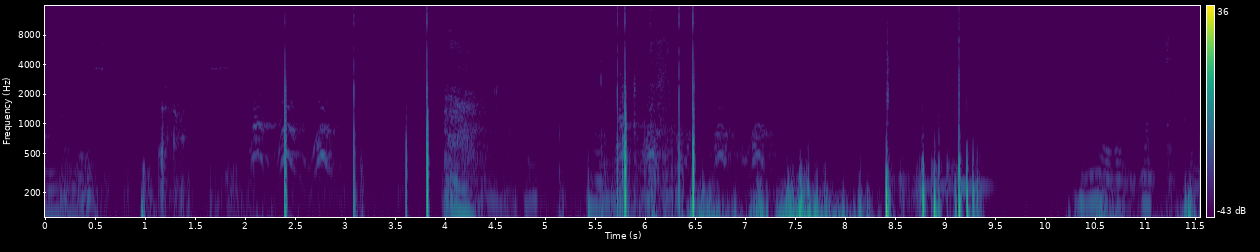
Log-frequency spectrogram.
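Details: A Siberian Husky gives short, sharp barks under a window on 24 February 2024, with people talking quietly close by.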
